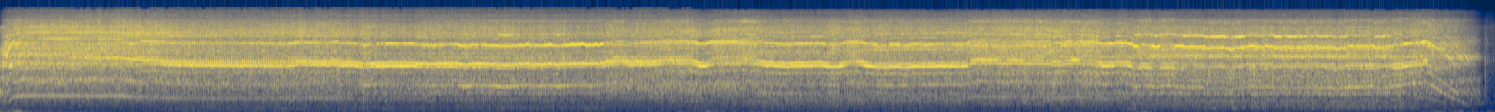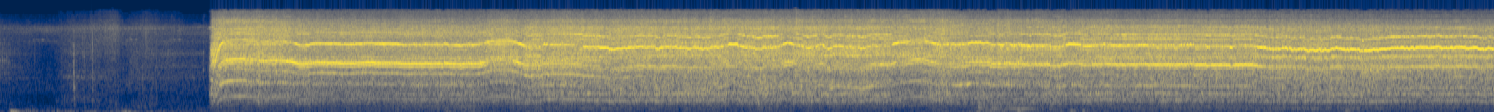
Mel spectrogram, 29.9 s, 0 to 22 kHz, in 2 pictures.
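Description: Milwaukee M18 Fuel 2727-20 battery chainsaw running under load while cutting through a tree trunk, its electric motor whine wavering in pitch as the chain bites. About halfway through it winds down and stops, then starts again abruptly two seconds later and keeps cutting.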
